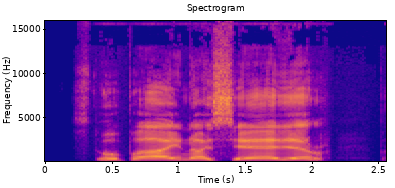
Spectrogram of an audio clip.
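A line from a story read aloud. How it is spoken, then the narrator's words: Angry bellow. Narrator (Russian): проревел сердито буйвол, потому что Маугли кольнул его довольно сильно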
